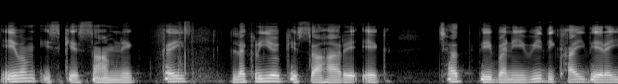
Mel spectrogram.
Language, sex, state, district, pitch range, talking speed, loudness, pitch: Hindi, male, Jharkhand, Ranchi, 110-135 Hz, 145 wpm, -17 LUFS, 125 Hz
